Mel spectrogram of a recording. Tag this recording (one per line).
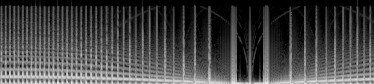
free
hackey
hacky
larry
sac
sack
sample
sine
sound
synthesis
